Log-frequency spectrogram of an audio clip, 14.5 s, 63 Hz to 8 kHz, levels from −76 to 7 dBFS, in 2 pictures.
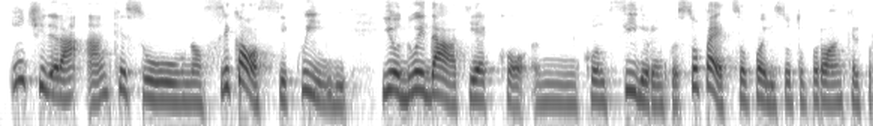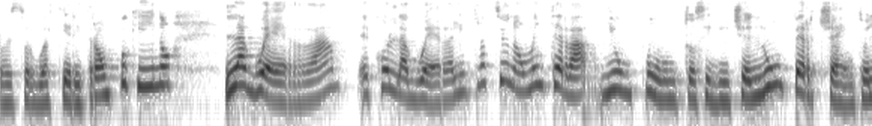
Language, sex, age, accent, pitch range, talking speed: Italian, female, 30-49, native, 175-275 Hz, 155 wpm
